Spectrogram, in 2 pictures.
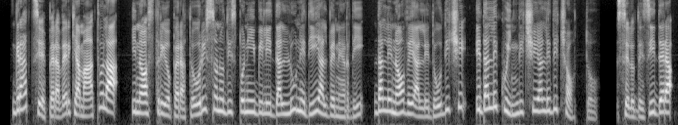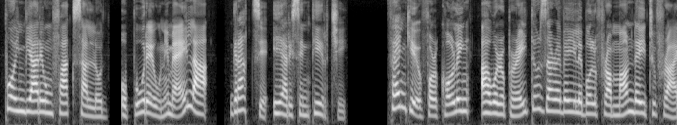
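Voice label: italian interactive voice response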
